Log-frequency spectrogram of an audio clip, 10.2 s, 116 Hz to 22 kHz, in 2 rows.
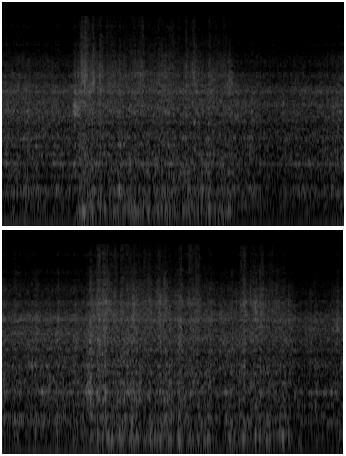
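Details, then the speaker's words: Philips 3000 Series blender blending beans, peppers and onions: a harsh grinding roar with loud rattly bursts, louder when not held by hand; the lid feels insecure and rattles on the jar. "The cover was rattling. Can you hear this cover does not really feel so secure?"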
